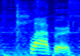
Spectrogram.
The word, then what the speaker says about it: clapboard: It's got these houses which are clapboard, but here it's always pronounced clabbered.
